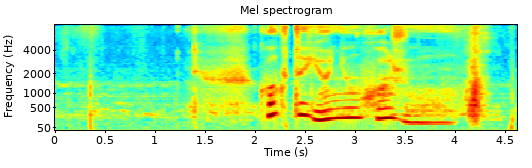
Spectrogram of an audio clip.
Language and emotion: Russian, sad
